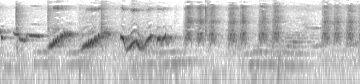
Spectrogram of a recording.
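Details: Excited Borneo-type white-rumped shama reacting to a rival, giving fast up-and-down whistled sweeps followed by harsh rhythmic rasping bursts in quick succession.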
